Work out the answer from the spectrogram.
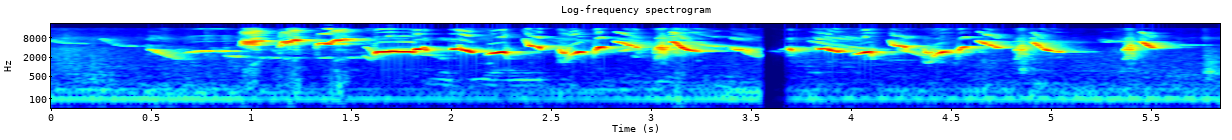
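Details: Oriental magpie-robin song used for training other birds: dense, varied whistles and warbles with many sharp downslurred notes, delivered almost without pause apart from one brief break, with a constant low hum behind.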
